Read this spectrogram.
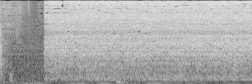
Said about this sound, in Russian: Да, мы забыли послушать белый шум.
